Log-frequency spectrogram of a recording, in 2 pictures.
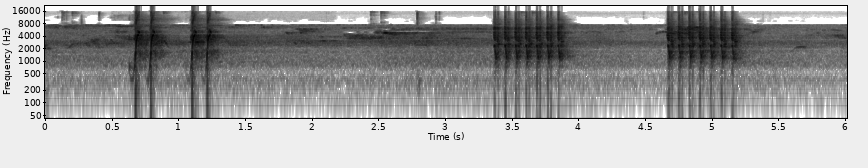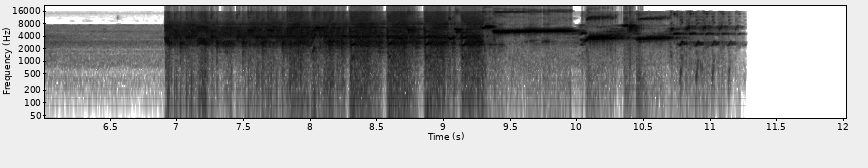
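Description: Recorded bird calls over a steady high hiss: two sharp snaps about a second in, then two short rapid rattles, and from about seven seconds a loud, dense run of rattling calls that cuts off suddenly near the end.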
